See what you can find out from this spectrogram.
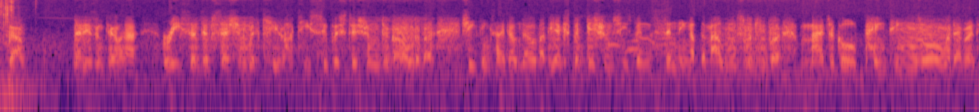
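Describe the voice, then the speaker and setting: Casting: theatrical despot villain for a game, sardonic and smug, swinging widely in pitch, over noisy ambience. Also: male voice. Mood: wry, menacing. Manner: sardonic, theatrical, drawling with mock politeness. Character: flamboyant, smug, theatrical male dictator, casually menacing. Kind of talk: video game villain monologue.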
